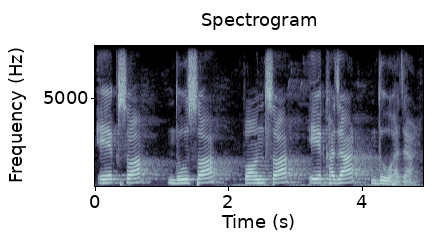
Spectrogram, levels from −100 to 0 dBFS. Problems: none marked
